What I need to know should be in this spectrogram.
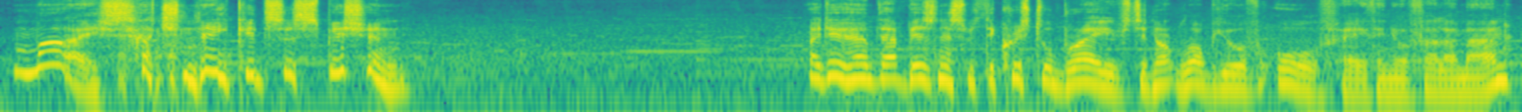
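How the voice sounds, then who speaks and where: An actor voicing a smooth, theatrical male merchant envoy, overly courteous and teasing, in video game audio with music underneath. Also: fairly high pitch, very animated, normal speed.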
